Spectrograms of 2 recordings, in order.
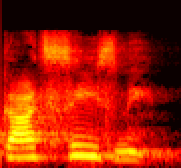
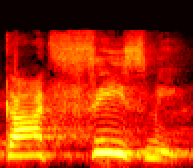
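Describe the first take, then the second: First: Low, soft and slow; said to oneself. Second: Firm, slow conviction on "sees"; said with belief. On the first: Preacher leading the congregation in private affirmation, quietly to oneself. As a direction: say it softly, as if only to yourself. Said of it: "Now say it to yourself". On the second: Preacher urging the congregation to believe, slow and convinced. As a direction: say "sees" slowly, like you truly believe it. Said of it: "Say it like you believe it". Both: Shown as a demonstration.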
